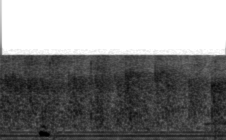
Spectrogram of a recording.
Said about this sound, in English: clap for yourself. Clap for all of us, constant bestowers.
